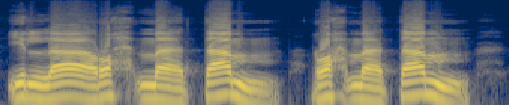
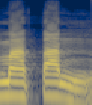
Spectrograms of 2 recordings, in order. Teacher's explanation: bunyi tanwinnya dimasukkan ke huruf mim melebur ke huruf mim kita baca illa rahmatam rahmatam dibaca Matam Jangan dibaca Matan nah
